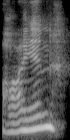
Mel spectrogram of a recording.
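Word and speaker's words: עין: And so it kind of makes a little bit more noise than your eye does. If you try to be a really noisy eye, nope, can't hear it. It's noisier than that.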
